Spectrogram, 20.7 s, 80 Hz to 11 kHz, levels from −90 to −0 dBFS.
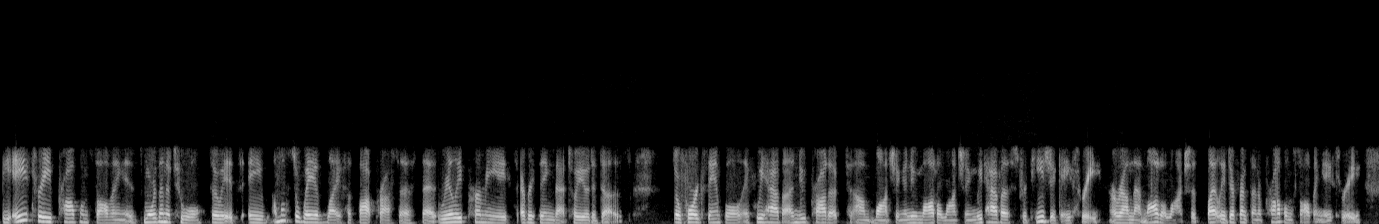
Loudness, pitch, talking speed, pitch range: -24 LUFS, 175 Hz, 170 wpm, 155-190 Hz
